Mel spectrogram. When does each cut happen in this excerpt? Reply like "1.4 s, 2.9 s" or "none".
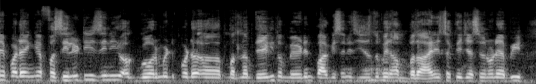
none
